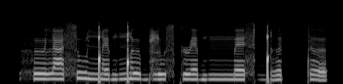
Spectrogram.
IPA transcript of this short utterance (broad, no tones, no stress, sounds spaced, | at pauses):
h ɵ l a s u ŋ͡ǃ ɛ b ŋ͡ǃ ɵ b ɮ u s k ɹ ɛ b mː ɛ s ɡ͡ǃ ə tː ə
